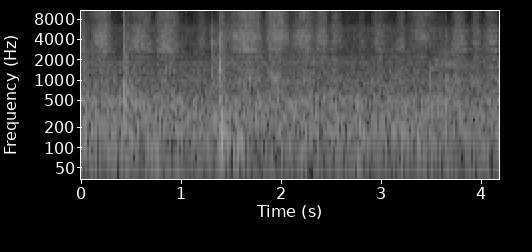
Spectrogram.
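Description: Water-soluble oil pastel scraping across paper in short, repeated back-and-forth strokes as an area is coloured in with lines.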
